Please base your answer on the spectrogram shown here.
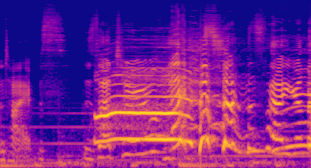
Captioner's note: sarcastically; laughs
